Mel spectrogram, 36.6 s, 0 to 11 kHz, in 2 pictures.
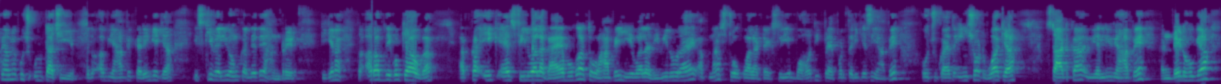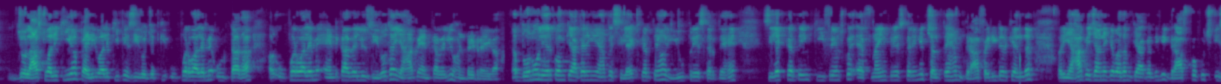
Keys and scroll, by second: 28.4 u, 31.3 F9.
